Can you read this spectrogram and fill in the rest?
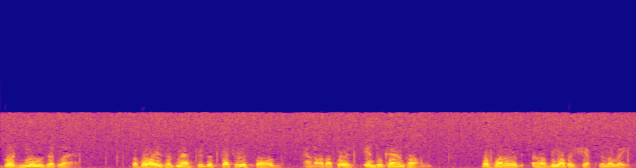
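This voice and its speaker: A man's voice: fairly high pitch, big pitch swings, normal speed, pauses often, mellow, slight background noise. A man announcing a 1930s radio serial in a dramatic scripted narration style. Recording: muffled, lo-fi old radio recording.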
